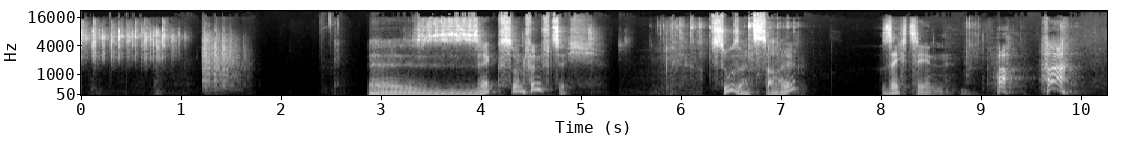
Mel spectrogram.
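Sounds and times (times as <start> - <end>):
dice rattling and clattering: 0.0 - 1.8
speech: 2.9 - 5.2, 6.4 - 7.3, 8.0 - 9.9.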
